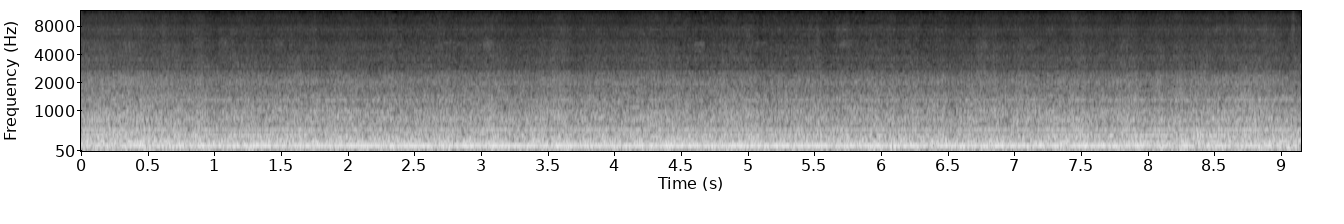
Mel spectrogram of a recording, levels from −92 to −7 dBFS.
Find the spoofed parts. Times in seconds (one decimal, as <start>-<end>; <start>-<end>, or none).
0.0-2.2; 2.9-4.3; 6.4-9.2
